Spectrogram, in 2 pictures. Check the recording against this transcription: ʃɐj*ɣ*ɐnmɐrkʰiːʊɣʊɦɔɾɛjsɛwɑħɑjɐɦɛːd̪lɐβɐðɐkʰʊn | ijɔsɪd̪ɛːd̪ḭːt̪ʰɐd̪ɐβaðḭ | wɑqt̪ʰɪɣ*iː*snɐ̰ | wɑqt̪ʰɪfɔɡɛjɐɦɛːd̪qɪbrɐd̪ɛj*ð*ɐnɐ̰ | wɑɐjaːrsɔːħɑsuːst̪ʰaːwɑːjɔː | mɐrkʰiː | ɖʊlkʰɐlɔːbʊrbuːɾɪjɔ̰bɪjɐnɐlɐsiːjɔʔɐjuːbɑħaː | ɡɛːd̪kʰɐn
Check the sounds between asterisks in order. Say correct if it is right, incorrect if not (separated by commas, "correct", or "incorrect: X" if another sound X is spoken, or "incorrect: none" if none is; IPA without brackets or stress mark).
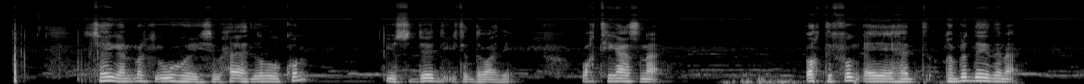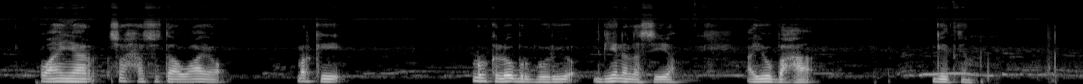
correct, incorrect: aː, correct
